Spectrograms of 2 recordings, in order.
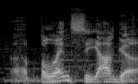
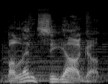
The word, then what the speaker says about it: Balenciaga: Balenciaga, I believe is the way you pronounce it. Balenciaga.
